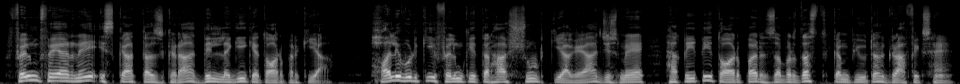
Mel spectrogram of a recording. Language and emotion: Urdu, neutral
